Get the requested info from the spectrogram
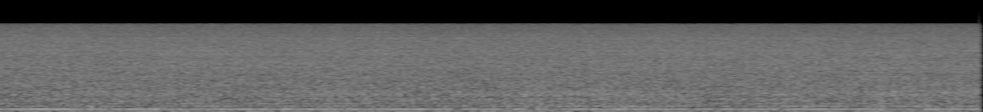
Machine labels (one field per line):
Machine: fan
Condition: normal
